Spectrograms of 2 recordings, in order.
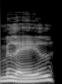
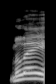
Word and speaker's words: Milei: The demonstration followed reports that Thiel has purchased a mansion there and met with President Javier Milei. How do you pronounce it?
